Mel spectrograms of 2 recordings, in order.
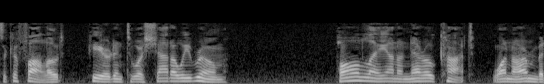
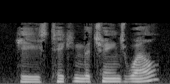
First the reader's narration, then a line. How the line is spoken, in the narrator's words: she asked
